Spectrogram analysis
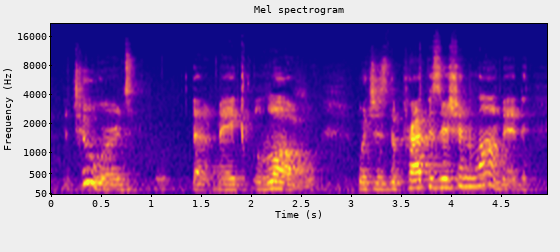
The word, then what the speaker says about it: לֹא: negation so we'll talk about the the word low which is more common than all the first thing to know is how it's spelled the negative particle low is spelled lamid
